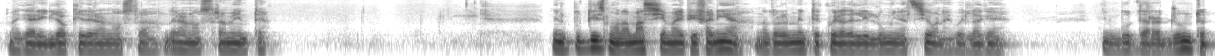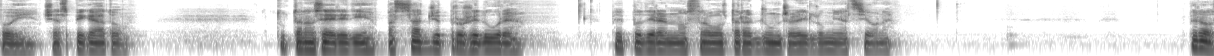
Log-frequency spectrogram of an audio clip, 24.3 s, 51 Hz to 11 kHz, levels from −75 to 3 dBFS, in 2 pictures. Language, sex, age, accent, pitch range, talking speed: Italian, male, 50-69, native, 90-95 Hz, 105 wpm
